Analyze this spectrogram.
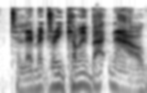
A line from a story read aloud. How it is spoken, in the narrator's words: growled the captain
